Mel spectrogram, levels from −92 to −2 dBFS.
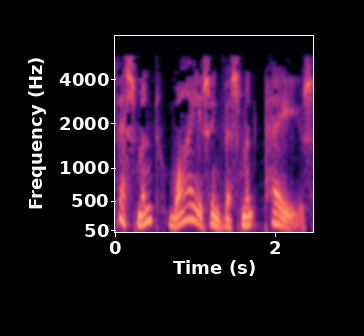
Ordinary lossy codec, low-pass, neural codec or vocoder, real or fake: MP3, 24 kbps; 7.2 kHz; none; real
